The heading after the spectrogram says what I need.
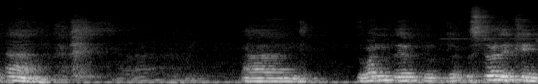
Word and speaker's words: Avon: Now, if you stick H's after a letter and a consonant in Gaelic, the same thing happens as happens in English. The consonant sounds different, or it may disappear. So, Anne.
